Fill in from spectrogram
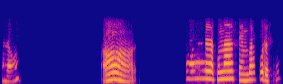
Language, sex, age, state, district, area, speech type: Assamese, female, 30-45, Assam, Biswanath, rural, conversation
